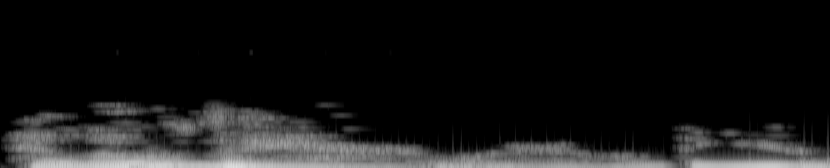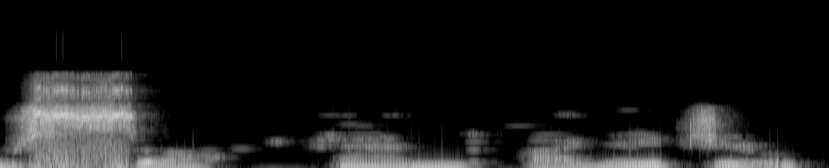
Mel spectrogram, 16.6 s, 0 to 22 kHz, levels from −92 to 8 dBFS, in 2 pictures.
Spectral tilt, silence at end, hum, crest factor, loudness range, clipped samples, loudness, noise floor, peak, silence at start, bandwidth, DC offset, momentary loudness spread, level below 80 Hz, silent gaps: -9 dB/octave; 0.35 s; none; 18 dB; 18 LU; under 0.1%; -24 LUFS; -67 dBFS; -6 dBFS; 0.15 s; 4.4 kHz; under 0.1%; 25 LU; -26 dBFS; none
